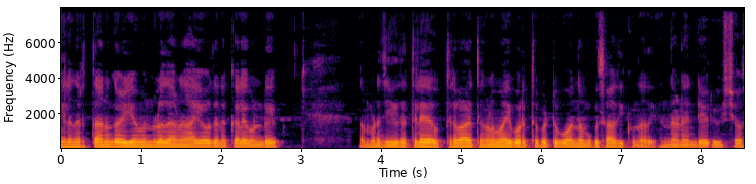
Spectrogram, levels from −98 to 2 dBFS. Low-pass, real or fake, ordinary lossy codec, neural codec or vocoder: none; real; none; none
